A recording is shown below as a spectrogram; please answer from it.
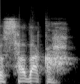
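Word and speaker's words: صدقة: এটাকে বলত তারা তেজে ডাকা বলতো বা এটার আরেকটা উচ্চারণ আরবরা এটার উচ্চারণ করত সাদাকাহ কিন্তু ইহুদরা উচ্চারণ করত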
